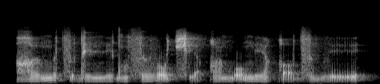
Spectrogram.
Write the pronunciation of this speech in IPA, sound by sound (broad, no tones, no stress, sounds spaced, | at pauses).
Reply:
ʁ ə ŋ ə t͡s ə̰ d e ŋ e d ɔ̃ s ə l ɔ̰ t͡ɕʰ ḛ q ʊ ŋ ɔ̰ ŋ e q ɔ̰ d͡z ə m l ḛ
